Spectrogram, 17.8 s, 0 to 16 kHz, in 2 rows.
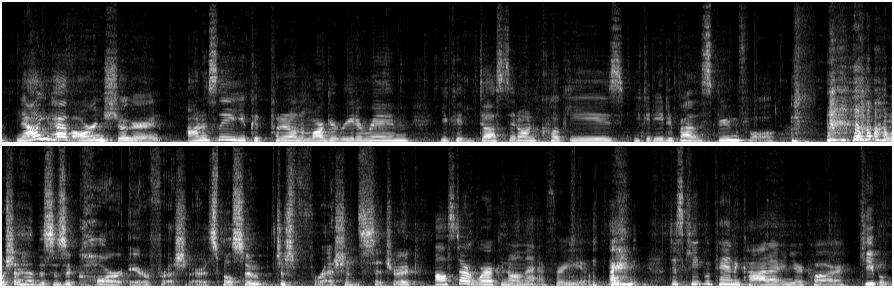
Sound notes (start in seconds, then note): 8.4 laughs; 14.6 laughs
